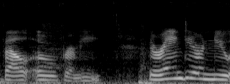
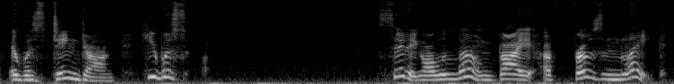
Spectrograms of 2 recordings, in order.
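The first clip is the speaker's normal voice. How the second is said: ordinary delivery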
